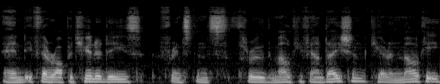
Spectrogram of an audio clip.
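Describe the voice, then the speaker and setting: A man with an Australian accent, medium pitch, ordinary pitch variation and a somewhat breathy, dark, mellow tone at a fairly quick pace. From Australia, Melbourne. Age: 70s. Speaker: bereaved father and justice campaigner. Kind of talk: podcast interview. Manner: halting, repeats words.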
